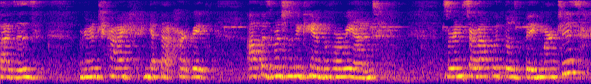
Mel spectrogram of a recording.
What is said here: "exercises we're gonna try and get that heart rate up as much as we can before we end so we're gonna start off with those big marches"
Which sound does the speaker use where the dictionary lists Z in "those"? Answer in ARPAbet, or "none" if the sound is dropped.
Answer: Z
